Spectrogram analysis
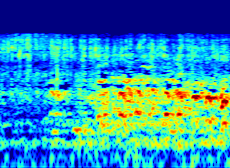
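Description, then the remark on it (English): Water squirts out of a gas stove under pressure, a steady hissing spray continuous for a couple of seconds, moderately loud with a slightly fluctuating, splashy texture. “And the gas stove's squirting water.”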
